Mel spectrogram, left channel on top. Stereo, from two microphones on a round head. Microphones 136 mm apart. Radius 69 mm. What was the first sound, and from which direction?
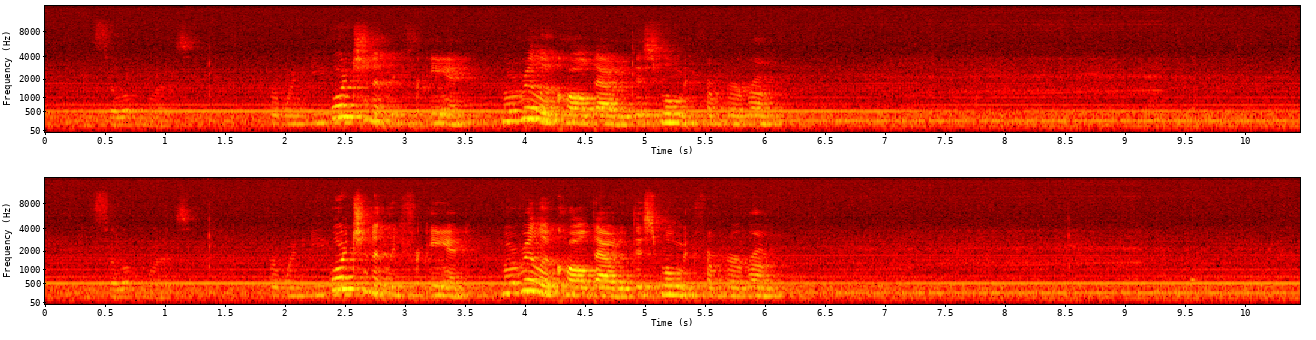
A woman speaking, 20° right (ahead or behind).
